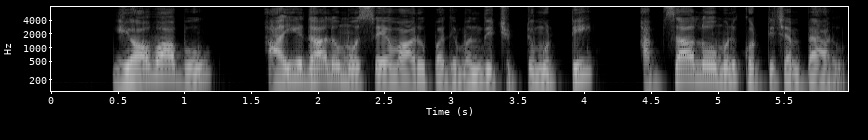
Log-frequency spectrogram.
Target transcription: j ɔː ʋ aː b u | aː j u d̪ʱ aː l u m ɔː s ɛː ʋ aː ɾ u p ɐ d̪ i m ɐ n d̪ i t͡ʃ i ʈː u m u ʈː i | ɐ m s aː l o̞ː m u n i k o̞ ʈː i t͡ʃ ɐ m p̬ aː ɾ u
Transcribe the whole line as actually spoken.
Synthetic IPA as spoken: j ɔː ʋ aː b u | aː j u d̪ʱ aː l u m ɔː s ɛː ʋ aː ɾ u p ɐ d̪ i m ɐ n d̪ i t͡ʃ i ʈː u m u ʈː i | ɐ b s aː l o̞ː m u n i k o̞ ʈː i t͡ʃ ɐ m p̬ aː ɾ u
